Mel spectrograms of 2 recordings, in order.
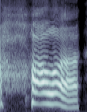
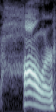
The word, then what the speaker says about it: holler: hauler it's not a it's not a holla and it and it's you gotta say it like holler because it's a holler and uh it's you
